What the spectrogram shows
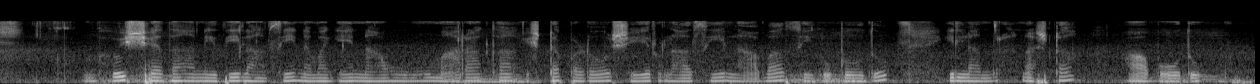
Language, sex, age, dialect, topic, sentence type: Kannada, female, 25-30, Central, banking, statement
